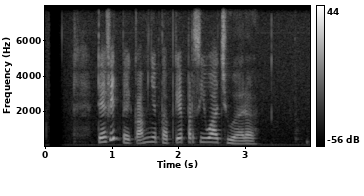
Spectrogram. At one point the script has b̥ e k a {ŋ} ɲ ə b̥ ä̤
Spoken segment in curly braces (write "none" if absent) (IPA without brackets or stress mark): m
